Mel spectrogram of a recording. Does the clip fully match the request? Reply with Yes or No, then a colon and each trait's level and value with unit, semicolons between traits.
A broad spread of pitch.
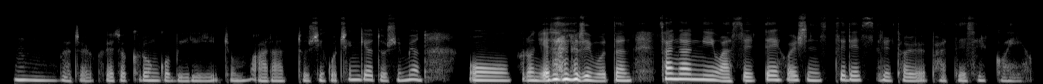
No: average, 3.2 semitones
